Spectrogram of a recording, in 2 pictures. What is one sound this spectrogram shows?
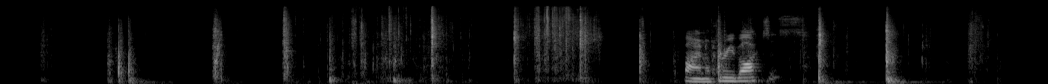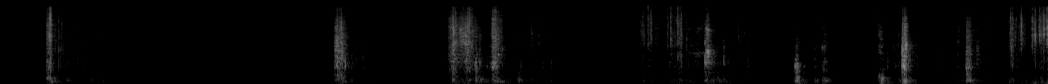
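Foil card packs crinkle and rustle in hands.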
